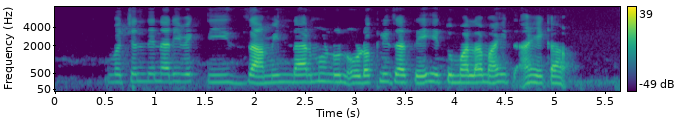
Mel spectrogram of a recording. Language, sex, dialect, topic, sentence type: Marathi, female, Varhadi, banking, statement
